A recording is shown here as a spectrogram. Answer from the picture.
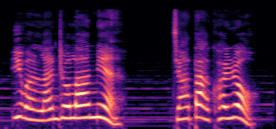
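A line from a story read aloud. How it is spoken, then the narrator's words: Boss calling toward kitchen. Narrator (Chinese): 老板必然朝后厨喊一声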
